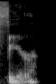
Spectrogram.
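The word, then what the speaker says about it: Fyr: moment which is a fee it's it's actually pronounced fear but it's spelled f yr so a fear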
